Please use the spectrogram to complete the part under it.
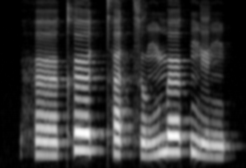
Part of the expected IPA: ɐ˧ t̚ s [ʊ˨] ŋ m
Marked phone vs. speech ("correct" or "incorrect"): incorrect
